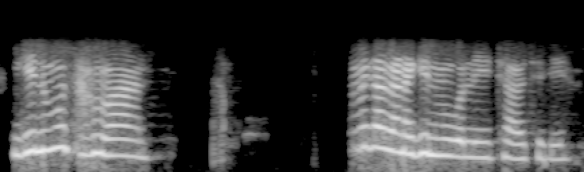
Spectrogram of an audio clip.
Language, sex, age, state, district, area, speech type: Odia, female, 18-30, Odisha, Nuapada, urban, conversation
